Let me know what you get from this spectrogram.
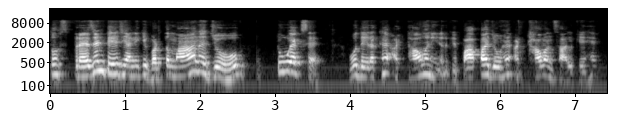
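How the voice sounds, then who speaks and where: A man's voice: sits high, animated, normal speed, slight background noise. A man with an Indian accent teaching an exam-prep maths lesson, explaining step by step and asking his students questions he then answers himself. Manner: repeats key lines and stretches words out to stress them.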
